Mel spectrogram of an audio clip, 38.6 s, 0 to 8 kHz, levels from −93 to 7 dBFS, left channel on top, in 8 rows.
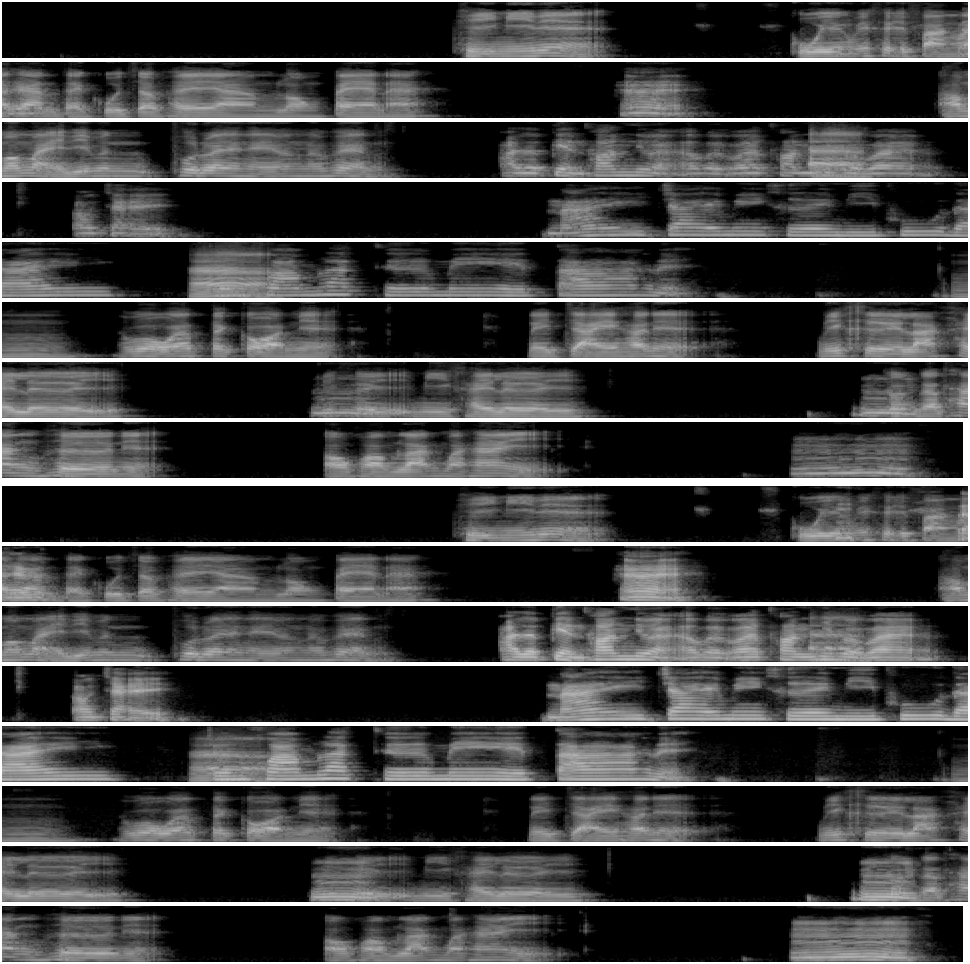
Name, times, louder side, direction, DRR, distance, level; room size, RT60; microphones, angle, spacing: voice 1, 2.3-3.0 3.9-7.0 9.5-11.6 13.7-14.0 20.2-20.7 24.1-25.8 26.8-27.7 28.2-29.6 30.5-31.9 33.4-34.6 35.4-36.5, left 3 dB, 20° left, 0.3 m, -30 dB
voice 2, 7.9-8.3 12.1-14.3 14.8-15.3 17.2-19.9 20.4-22.8 30.5-30.9 33.2-33.6 37.7-38.4, right 8 dB, 90° right, 0.3 m, -27 dB
2.5 x 2.0 x 3.0 m
head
